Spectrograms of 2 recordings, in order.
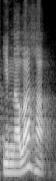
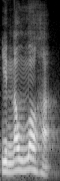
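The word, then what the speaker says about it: إِنَّ الله: selanjutnya ada kalimat Innallaha Innallaha itu hukumnya tafhim kenapa Karena di sini dibacanya tebal alasannya sebelum lafaz Allah ada Garis patah maka dibacanya tafhim tidak boleh Dibaca innalaha tapi Innallaha selanjutnya ada kita lanjutkan dulu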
